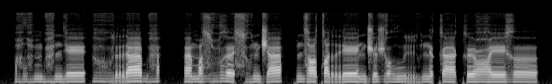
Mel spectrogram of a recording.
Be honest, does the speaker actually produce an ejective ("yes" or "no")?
no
